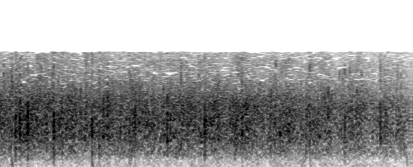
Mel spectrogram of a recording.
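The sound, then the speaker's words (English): Rousing applause from a church audience: dense, steady clapping from many hands that holds at an even loudness throughout. “Let's give a rousing applause to our Lord and Savior, Jesus Christ.”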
